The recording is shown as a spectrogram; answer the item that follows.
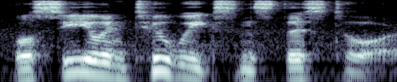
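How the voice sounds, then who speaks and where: A man voicing a wise, calm old sorcerer grandfather who speaks in a reassuring, fatherly way. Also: mid-range voice, normal speed, breathy edge, full character voice.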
